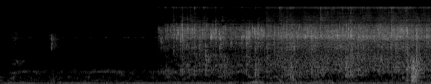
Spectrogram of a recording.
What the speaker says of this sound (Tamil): வெங்காயத்தை நல்லா ஃப்ரை பண்ணிக்கோங்க.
